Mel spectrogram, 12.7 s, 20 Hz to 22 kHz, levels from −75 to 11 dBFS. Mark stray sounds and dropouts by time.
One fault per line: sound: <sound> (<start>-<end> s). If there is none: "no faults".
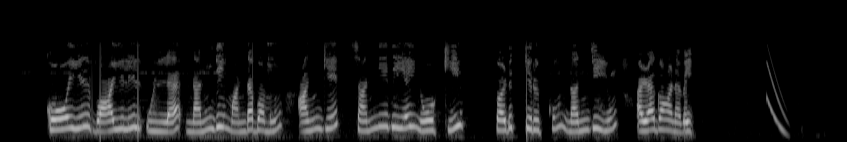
sound: chirp (11.5-11.9 s)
